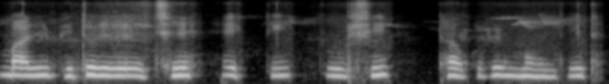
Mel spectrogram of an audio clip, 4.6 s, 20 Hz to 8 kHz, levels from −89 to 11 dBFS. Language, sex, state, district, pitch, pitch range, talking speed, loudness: Bengali, female, West Bengal, Cooch Behar, 230 Hz, 220-240 Hz, 90 wpm, -17 LUFS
